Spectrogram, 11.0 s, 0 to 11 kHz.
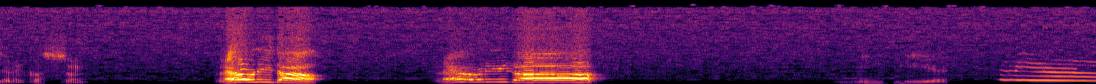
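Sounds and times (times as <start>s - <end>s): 
speech: 0.4s - 1.0s, 2.2s - 3.3s, 4.4s - 6.0s
cat meowing: 10.0s - 10.9s.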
